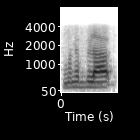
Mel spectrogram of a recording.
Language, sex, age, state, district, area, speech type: Odia, female, 45-60, Odisha, Angul, rural, conversation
